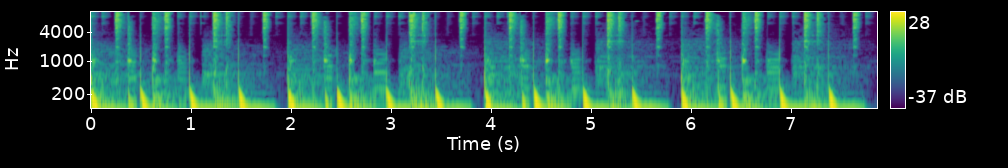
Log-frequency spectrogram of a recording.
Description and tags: Linearity Beat Part 06 by DSQT 122Bpm
This is a simple techno loop targeting mainly DJs and part of a construction pack. Use it with the other parts inside the pack to get a full structured techno track.
122bpm, beats, constructionkit, dj, electronica, house, loop, mix, music, part, remix, songpart, synths, tech, techno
